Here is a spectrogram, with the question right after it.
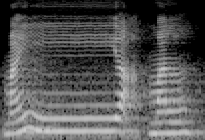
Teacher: nun mati ketemu ya itu suara nunnya masuk ke ya. May, hilang nunnya. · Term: idgham bi gunnah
